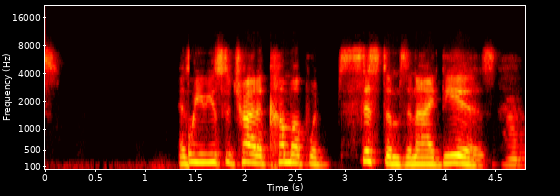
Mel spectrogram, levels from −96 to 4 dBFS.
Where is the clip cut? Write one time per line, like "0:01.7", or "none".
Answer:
0:01.4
